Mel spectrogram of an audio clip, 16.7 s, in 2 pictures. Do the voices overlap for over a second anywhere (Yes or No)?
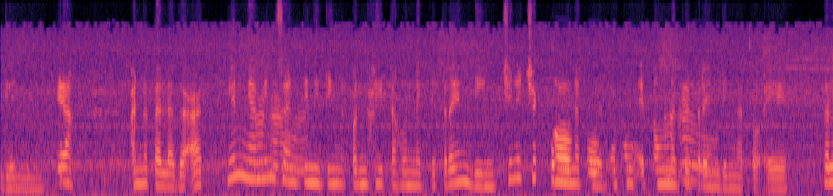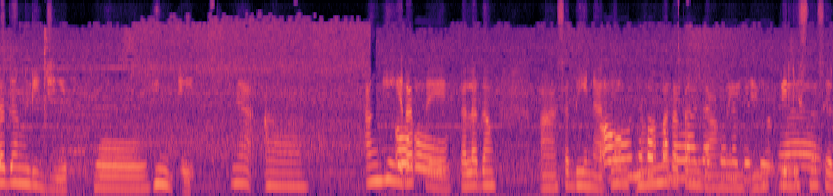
Yes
